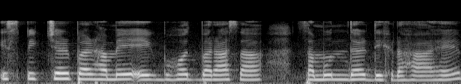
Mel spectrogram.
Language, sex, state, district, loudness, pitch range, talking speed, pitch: Hindi, female, Arunachal Pradesh, Lower Dibang Valley, -15 LUFS, 215-235 Hz, 155 wpm, 225 Hz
